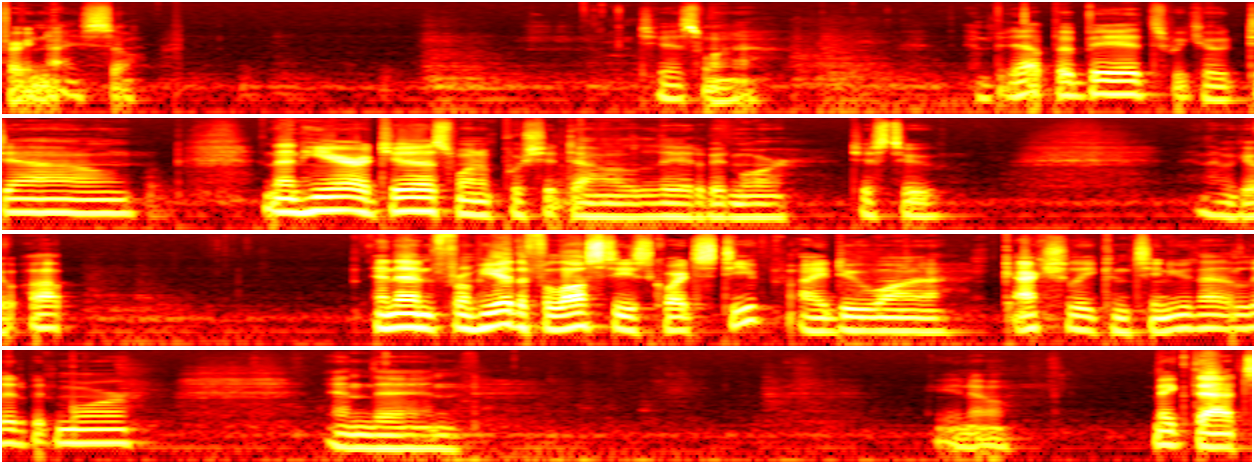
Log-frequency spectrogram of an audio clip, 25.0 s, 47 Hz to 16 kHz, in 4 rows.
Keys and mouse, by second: 4.0-7.2 drag, 7.8 drag, 8.7-9.7 drag, 10.5-15.0 drag, 15.7 shift+middle click, 16.8-17.4 drag, 17.7 shift+drag, 18.5 click, 20.7-21.8 drag, 22.4-23.8 drag, 24.6 click.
